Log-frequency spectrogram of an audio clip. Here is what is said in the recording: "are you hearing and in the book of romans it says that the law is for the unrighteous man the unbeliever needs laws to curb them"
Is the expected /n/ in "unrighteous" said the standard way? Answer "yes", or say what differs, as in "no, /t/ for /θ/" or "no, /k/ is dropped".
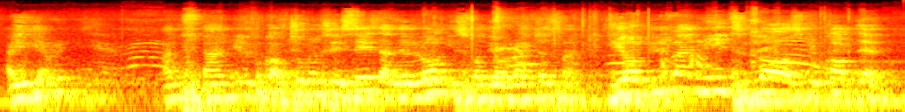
no, /n/ is dropped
